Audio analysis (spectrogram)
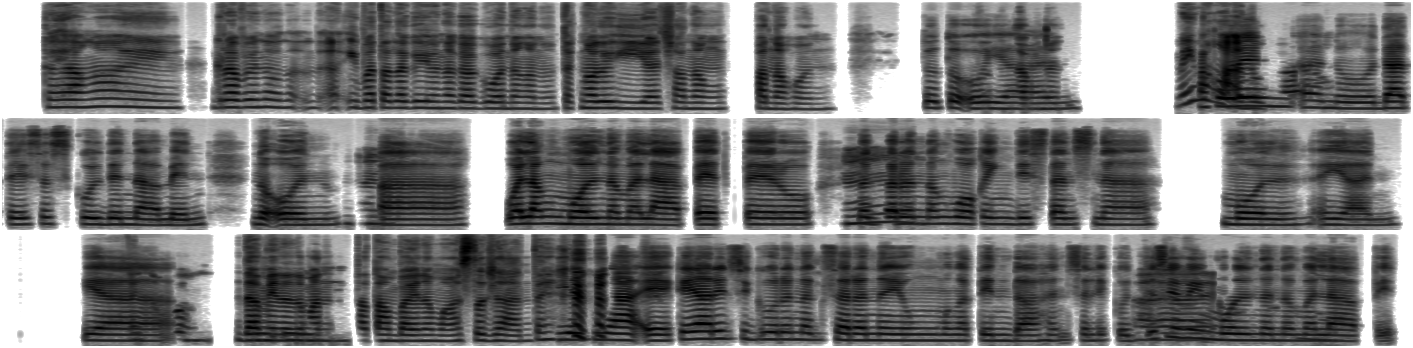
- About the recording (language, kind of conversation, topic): Filipino, unstructured, Ano ang mga pagbabagong nagulat ka sa lugar ninyo?
- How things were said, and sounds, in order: other background noise; laugh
